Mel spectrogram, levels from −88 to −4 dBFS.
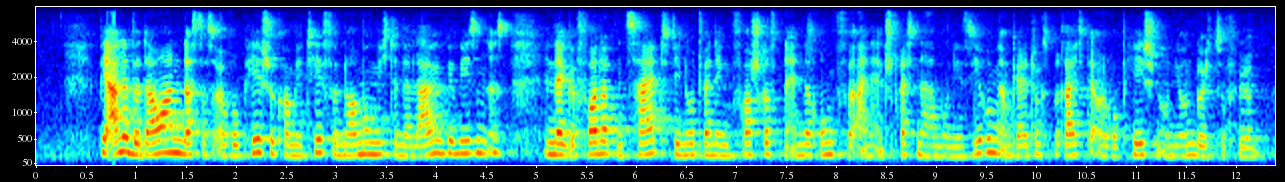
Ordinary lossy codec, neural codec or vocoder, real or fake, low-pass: none; none; real; 7.2 kHz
